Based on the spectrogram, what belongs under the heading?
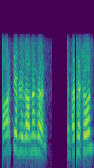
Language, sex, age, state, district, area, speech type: Bodo, male, 60+, Assam, Baksa, rural, conversation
